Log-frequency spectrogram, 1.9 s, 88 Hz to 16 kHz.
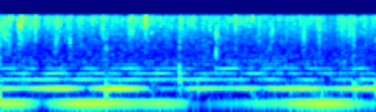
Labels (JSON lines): {"label": "biophony, midshipman", "recorder": "SoundTrap 500"}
